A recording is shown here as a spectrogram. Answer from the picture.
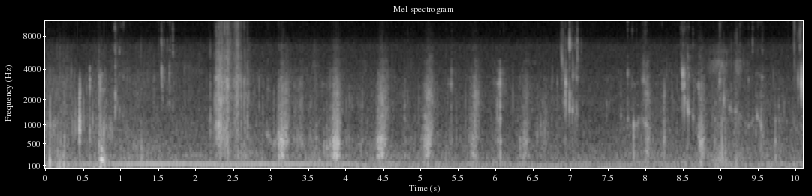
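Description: Close-miked bites and crunches of a thin, crisp wafer cookie being eaten: short, sharp, crackly snaps at irregular intervals, roughly one or two a second, with chewing between.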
